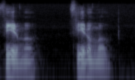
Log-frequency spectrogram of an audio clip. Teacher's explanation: it's accent on the first syllable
